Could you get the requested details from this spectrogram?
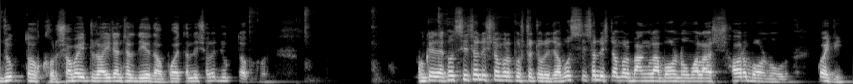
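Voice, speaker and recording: A man's voice: on the high side, warm tone. A young man teaching a live online admission class, quizzing students and repeating each question and answer. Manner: rapid, repetitive, quizzes students, keeps saying "okay bhaiya".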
